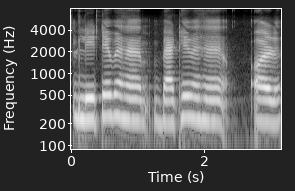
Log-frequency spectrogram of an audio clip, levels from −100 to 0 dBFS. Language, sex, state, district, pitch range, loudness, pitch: Hindi, female, Bihar, Patna, 215-240 Hz, -15 LUFS, 225 Hz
